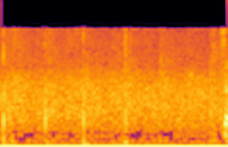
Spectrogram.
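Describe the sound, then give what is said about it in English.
Church audience applause during a Sunday service for the worship team and pastor, a sustained, even wash of clapping that holds at steady loudness throughout. “let's give the worship team and Pastor Dan a round of applause again”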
